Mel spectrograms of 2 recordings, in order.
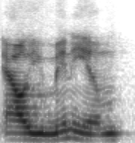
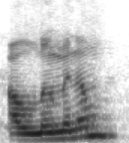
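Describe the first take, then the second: First: It is said with five syllables, British style. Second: It is said with four syllables, American style. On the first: The speaker calls it right. "it's actually aluminium" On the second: The speaker calls it wrong. "in America... like the word aluminum"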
